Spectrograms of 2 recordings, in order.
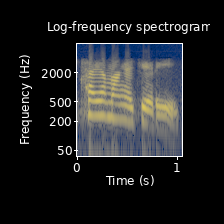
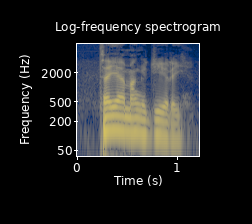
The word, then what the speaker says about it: Tayamangajirri: Sure, it's Tayamangajirri. – Tayamangajirri.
